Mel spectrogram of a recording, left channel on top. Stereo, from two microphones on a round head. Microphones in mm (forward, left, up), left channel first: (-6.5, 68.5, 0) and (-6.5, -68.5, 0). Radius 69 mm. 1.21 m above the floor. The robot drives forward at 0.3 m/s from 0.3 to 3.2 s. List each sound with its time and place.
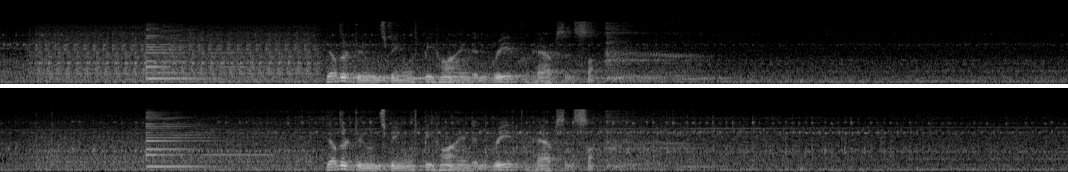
1.5 s a guitar: 40° right (ahead or behind), 0.9 m; by 2.8 s 25° right (ahead or behind), 1.2 m
3.3 s a man speaking: 60° right (ahead or behind), 1.1 m
6.0 s cutlery clinking: 5° right (ahead or behind), 4.5 m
